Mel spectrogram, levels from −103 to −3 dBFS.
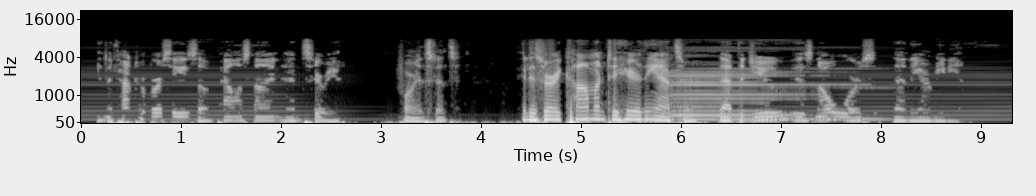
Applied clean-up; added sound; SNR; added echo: classical method spectral subtraction.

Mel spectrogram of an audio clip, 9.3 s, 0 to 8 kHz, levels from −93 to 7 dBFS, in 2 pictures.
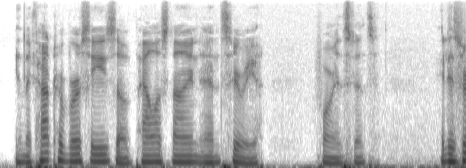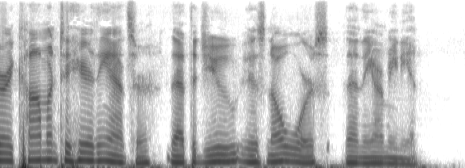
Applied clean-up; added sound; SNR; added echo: neural mask model Resemble Enhance denoiser.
